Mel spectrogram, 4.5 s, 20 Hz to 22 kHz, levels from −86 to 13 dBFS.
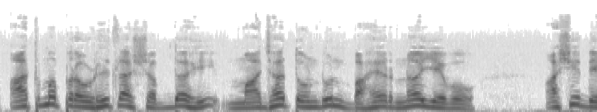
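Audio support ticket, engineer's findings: DECT cordless phone buzz throughout speech, around 35 dB below it. Thin 100 Hz buzz with many harmonics, from 10 ms radio bursts rectified in the audio circuit, unlike smoother mains hum.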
